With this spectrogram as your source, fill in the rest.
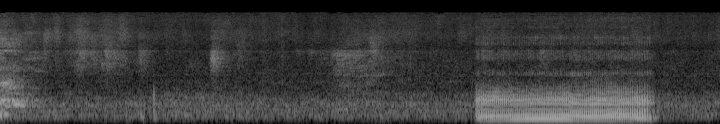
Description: My dogs name is piki, he is a Pekingese and missing an eye. I love him to death but not his snores.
